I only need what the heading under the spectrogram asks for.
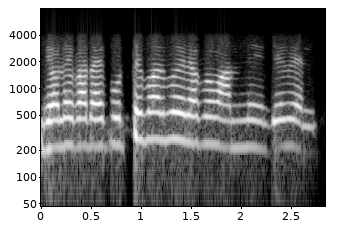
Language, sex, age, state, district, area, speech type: Bengali, female, 45-60, West Bengal, Uttar Dinajpur, urban, conversation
